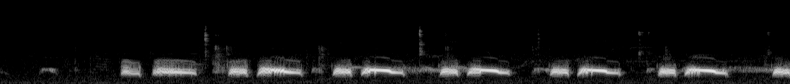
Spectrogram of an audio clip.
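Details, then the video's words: Spotted doves, male and female, calling to stimulate other doves to sing for training; rapid series of low hollow coos with short rising and falling notes, closely repeated with brief gaps. "Chim cu gáy kích bổi mới/ cu cườm gù thúc/ tieng chim cu moi thuc gu giong tho cu moi"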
